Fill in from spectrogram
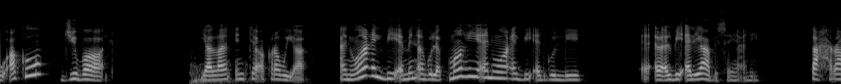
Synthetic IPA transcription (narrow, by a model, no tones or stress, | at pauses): ʔa̰kud͡ʒɪbaːl | jɑlˤːɑʔɪnt̪aʔa̰kɾˤɑwiːʔa̰ | ʔanwaːʕɪlbiːʔamɪnʔaɡuːlːakmaɦɪjːaʔanwaːʕɪlbiːʔat̪̚ɡuːlːiː | lbiːʔaljaːbɪsaja̰ʕni | sˤɑħɾˤɑ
